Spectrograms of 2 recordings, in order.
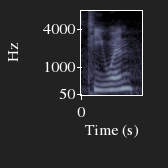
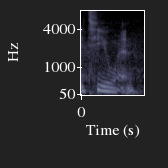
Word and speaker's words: Teuwen: like I keep mis The English pronunciation or the American pronunciation is Teuwen. We just had some Dutch consultant in and he corrected me on the the correct Dutch way to say it. It's Taywen. So I go by Teuwen.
